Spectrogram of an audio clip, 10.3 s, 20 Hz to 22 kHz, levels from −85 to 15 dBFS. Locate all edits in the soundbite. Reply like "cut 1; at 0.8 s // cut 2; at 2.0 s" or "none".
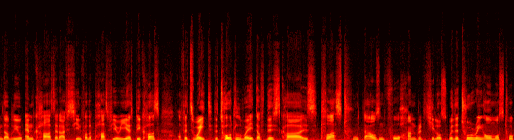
none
